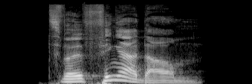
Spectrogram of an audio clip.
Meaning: duodenum
- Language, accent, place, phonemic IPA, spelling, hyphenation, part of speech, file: German, Germany, Berlin, /tsvœlfˈfɪŋɐdaʁm/, Zwölffingerdarm, Zwölf‧fin‧ger‧darm, noun, De-Zwölffingerdarm.ogg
